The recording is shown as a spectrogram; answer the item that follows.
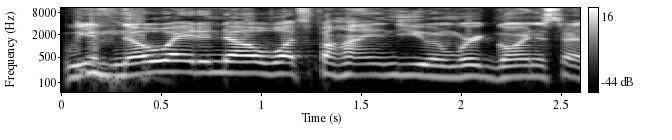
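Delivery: high, barked, shouted yelling. Retelling being yelled at while hiding behind a blanket: imitating someone yelling. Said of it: "they're yelling".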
